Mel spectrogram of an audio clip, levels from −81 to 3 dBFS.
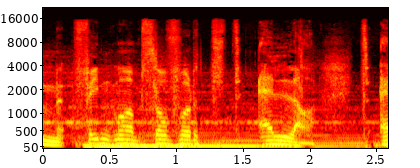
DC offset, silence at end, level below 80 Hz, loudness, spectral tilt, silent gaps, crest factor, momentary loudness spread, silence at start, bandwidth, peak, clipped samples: under 0.1%; 0 s; -22 dBFS; -17 LUFS; -5.5 dB/octave; none; 12 dB; 7 LU; 0 s; 16 kHz; -4 dBFS; under 0.1%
